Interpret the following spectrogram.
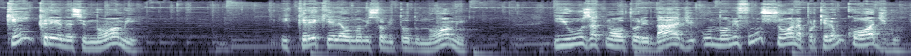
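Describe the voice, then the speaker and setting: A man with a Brazilian Portuguese accent, a bishop preaching a sermon on a live stream, telling stories and acting out the voices in them, swinging between loud bursts and hushed asides. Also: a little high, big pitch swings, measured pace, soft background music. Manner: acts out quoted voices in his stories.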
